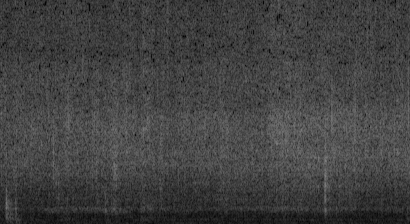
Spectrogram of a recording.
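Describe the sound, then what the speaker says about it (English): Food frying in oil in a pan sizzles in a dense, steady hiss, close and moderately loud, with a few faint scrapes of stirring. "And now we stir a little bit more."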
